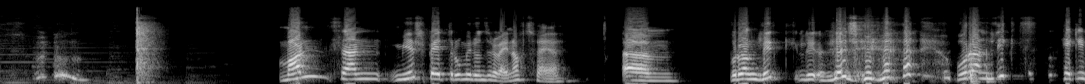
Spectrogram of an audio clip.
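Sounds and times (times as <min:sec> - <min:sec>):
hand clap: 0:01.4 - 0:01.7
speech: 0:02.9 - 0:10.8
laughter: 0:08.3 - 0:10.6.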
